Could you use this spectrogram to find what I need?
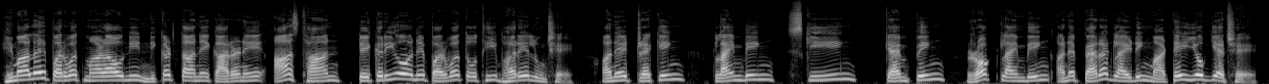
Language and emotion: Gujarati, neutral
